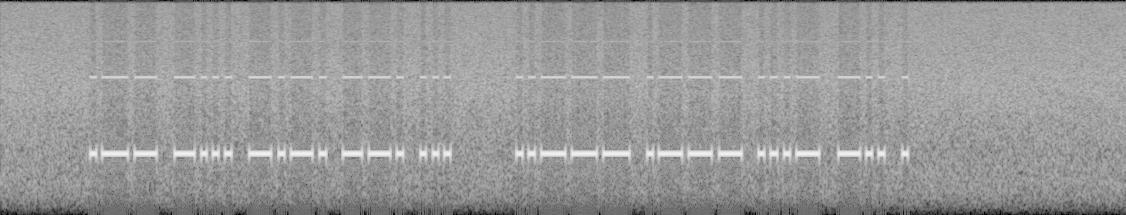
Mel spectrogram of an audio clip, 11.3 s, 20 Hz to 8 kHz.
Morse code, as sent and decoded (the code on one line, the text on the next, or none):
.-- -... -.-. --. ... / ..--- .--- ...- -.. .
WBCGS 2JVDE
